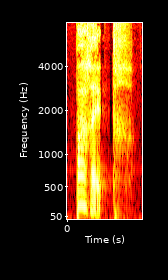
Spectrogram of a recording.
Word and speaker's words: paraître: s'excuser de paraître paraître remember you accent circonflex on the top of e but then you don't pronounce it and then insist on this final parêtre paraître s'approcher de OK c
